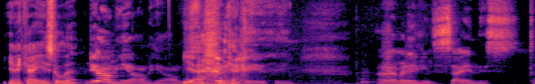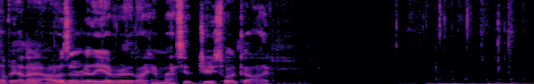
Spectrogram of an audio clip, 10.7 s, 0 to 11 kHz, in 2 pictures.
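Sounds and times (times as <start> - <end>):
speech: 0.1 - 8.2
computer keyboard keys clicking as someone types: 9.3 - 10.6.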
